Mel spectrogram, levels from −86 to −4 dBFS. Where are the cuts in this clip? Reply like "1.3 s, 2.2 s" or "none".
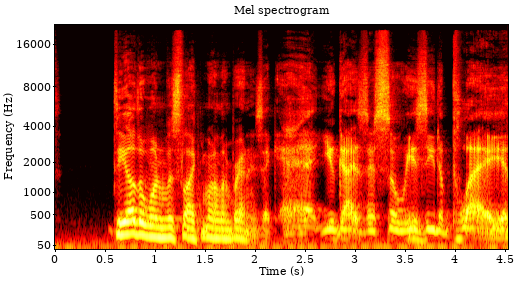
none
